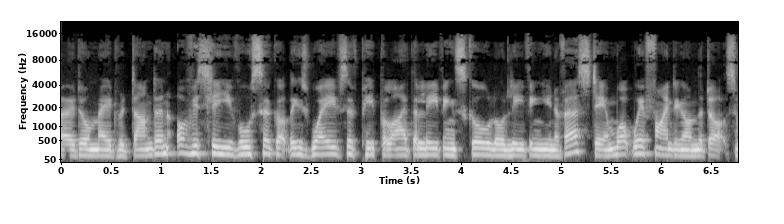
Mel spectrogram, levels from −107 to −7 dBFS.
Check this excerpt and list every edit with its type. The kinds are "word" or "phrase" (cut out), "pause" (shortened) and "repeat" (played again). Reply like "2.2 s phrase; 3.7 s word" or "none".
none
